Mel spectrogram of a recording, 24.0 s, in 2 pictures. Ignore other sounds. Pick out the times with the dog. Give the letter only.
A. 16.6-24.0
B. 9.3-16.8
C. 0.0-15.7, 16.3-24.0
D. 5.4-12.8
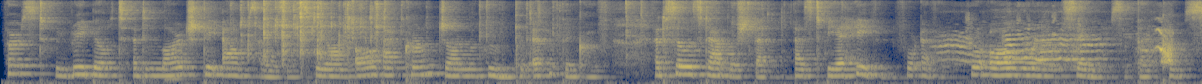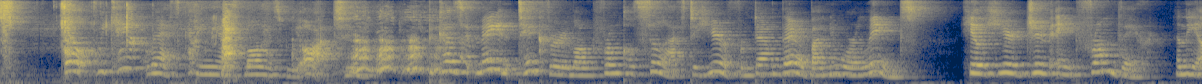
B.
